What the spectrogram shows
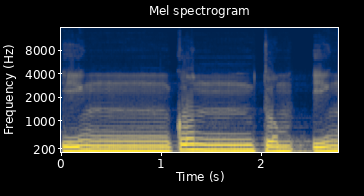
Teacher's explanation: Jadi ikhfa yang posisi makhrajnya jauh dari nun, makanya cenderung bunyinya ang. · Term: ikhfa ab'ad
